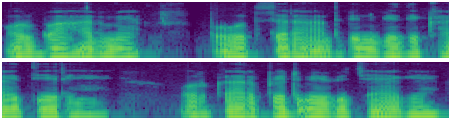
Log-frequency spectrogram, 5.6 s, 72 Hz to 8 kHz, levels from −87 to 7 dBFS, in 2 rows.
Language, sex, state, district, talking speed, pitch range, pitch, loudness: Hindi, male, Jharkhand, Palamu, 180 wpm, 85-90 Hz, 85 Hz, -19 LUFS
